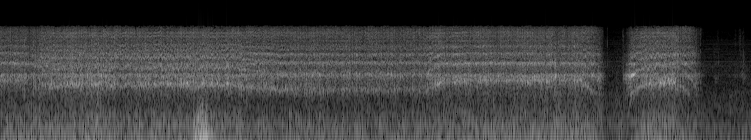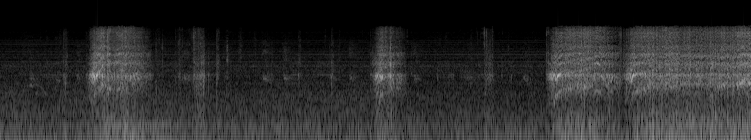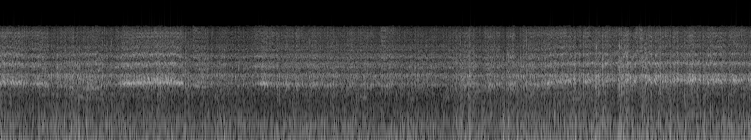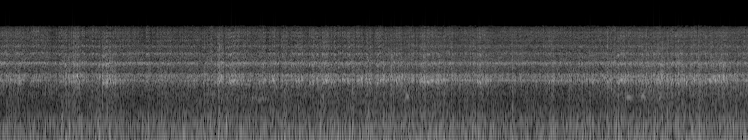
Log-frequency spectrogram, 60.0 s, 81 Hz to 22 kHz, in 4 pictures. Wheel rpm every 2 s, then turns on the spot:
190, 160, 160, 160, 200, 190, 90, 10, 40, 0, 0, 20, 10, 90, 180, 200, 200, 200, 200, 200, 210, 230, 230, 230, 230, 230, 230, 230, 240, 240.
none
